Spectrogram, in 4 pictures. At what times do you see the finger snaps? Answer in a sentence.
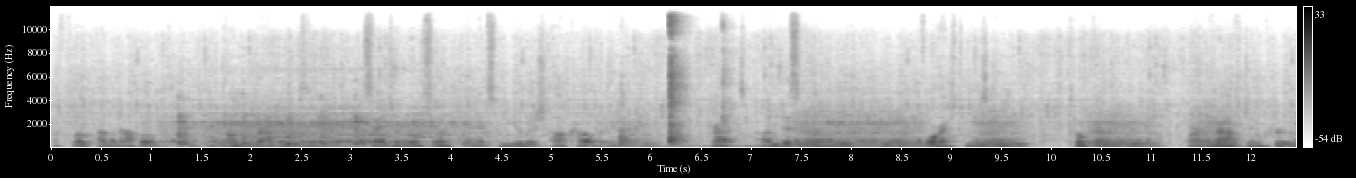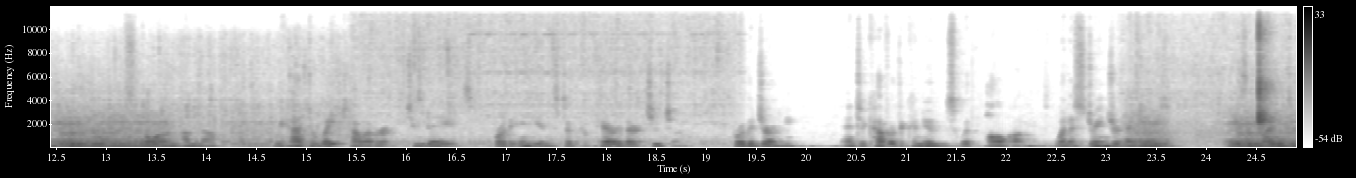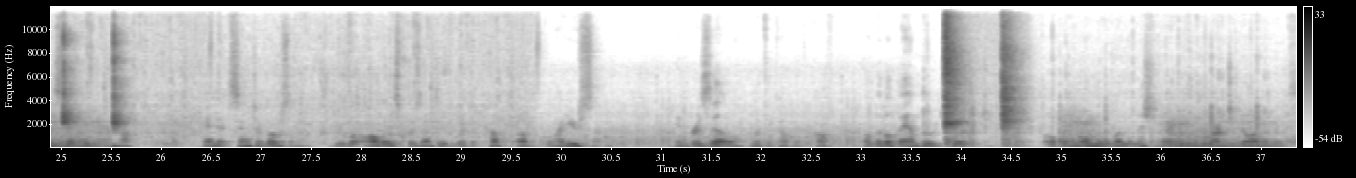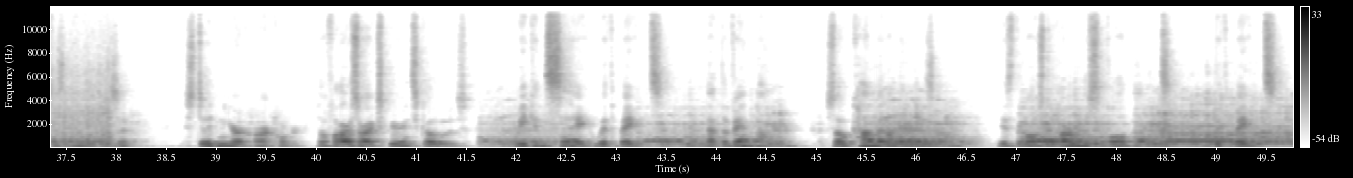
The finger snaps can be heard from 5.7 to 7.2 s, from 24.5 to 25.6 s and from 33.8 to 34.6 s.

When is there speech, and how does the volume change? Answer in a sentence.
The speech can be heard from 0.0 to 8.0 s, at a steady volume; and from 8.7 to 49.7 s, at a steady volume.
